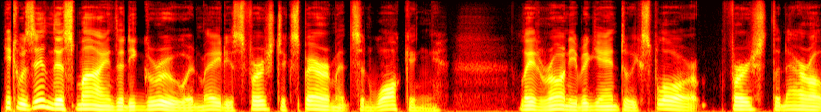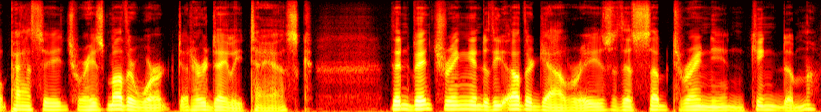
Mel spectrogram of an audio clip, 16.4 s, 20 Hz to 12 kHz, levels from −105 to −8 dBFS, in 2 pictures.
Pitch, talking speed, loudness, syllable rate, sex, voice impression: 100 Hz, 155 wpm, -21 LUFS, 4.7 syllables/s, male, masculine, very adult-like, slightly thick, slightly muffled, cool, calm, wild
